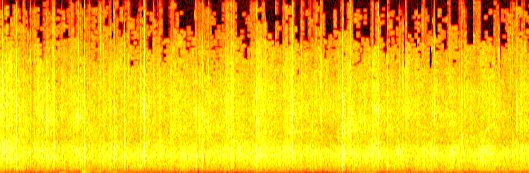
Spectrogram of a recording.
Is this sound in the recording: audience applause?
yes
